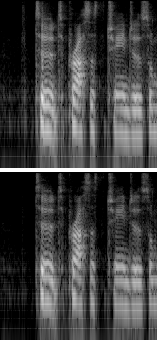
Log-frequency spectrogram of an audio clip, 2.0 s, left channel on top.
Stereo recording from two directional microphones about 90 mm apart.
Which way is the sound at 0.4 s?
30° left (ahead or behind).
